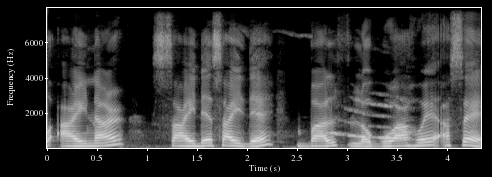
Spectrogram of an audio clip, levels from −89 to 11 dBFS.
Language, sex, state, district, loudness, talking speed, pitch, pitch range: Assamese, male, Assam, Sonitpur, -11 LUFS, 125 wpm, 150 Hz, 140-170 Hz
